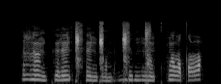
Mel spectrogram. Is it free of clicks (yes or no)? no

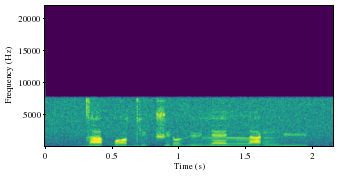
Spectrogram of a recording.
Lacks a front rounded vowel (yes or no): no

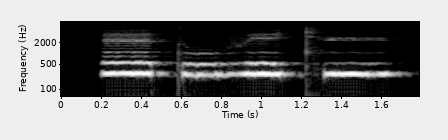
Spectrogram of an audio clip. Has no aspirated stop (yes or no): no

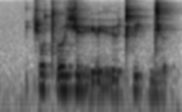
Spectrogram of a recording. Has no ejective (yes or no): no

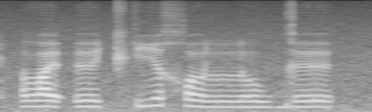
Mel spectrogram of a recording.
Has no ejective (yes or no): no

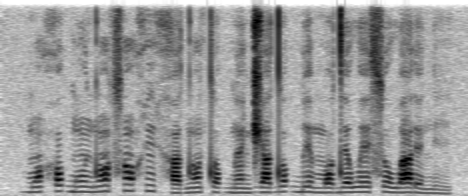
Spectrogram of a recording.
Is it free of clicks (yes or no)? yes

